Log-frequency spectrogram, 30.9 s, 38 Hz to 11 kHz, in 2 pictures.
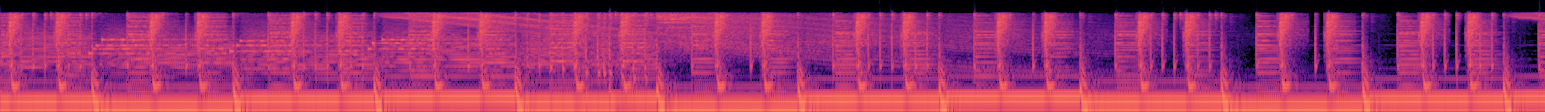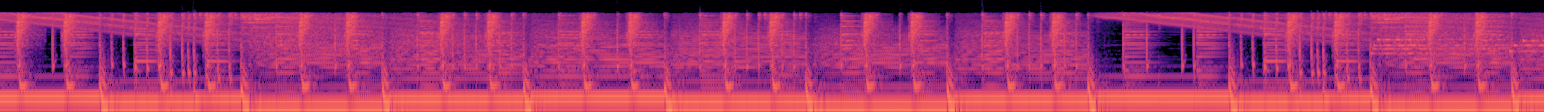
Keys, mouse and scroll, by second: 0.3-0.8 scroll down 1, 0.8 middle click, 2.6 middle click, 4.2 click, 4.3 click, 6.1 click, 11.7 scroll down 2, 13.0 middle click, 17.1 click, 18.1 click, 22.5 scroll up 2, 23.2 click, 23.4 click, 24.8 click, 24.8 click, 26.4 click, 26.5 click, 27.6 click, 27.7 click, 29.0 scroll down 2.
